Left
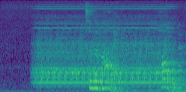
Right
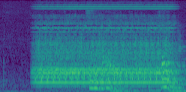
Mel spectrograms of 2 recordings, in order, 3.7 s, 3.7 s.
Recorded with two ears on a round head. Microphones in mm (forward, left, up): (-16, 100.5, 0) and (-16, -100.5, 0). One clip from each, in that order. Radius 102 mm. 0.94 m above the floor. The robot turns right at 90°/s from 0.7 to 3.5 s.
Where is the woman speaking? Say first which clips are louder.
Left 2 dB; 70° left, 2.5 m; by 3.6 s 130° right, 2.5 m.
